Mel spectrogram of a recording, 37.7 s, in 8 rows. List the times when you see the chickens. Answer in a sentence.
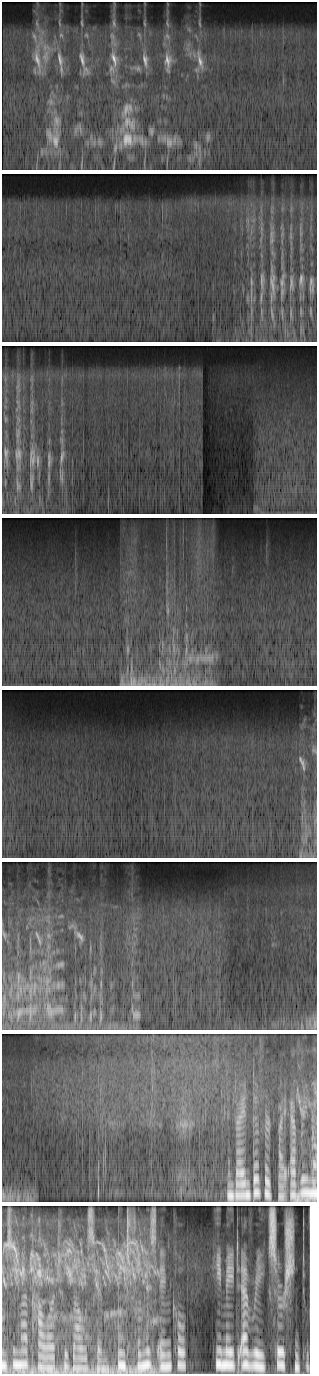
You can hear the chickens from 0.5 to 3.1 s, from 7.8 to 10.5 s, from 15.9 to 17.4 s, from 23.4 to 25.7 s and from 32.7 to 35.5 s.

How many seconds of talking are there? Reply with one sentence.
The talking can be heard for 6 seconds in total.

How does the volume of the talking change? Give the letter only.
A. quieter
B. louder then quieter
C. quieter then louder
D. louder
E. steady
E.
